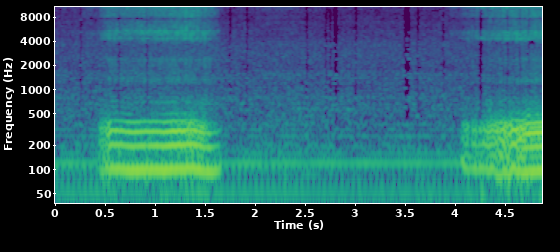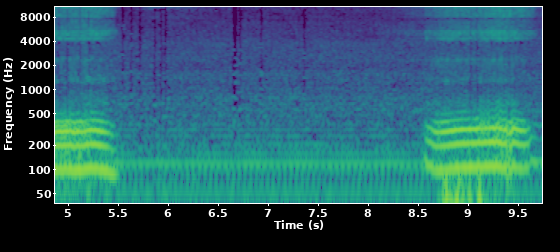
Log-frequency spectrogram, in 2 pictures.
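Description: Loud, rattling snores on each breath in, about 18 a minute, with quiet between.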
